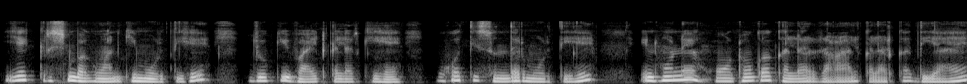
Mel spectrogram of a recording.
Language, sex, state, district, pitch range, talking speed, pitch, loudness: Hindi, female, Jharkhand, Sahebganj, 125-175 Hz, 160 wpm, 145 Hz, -17 LUFS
